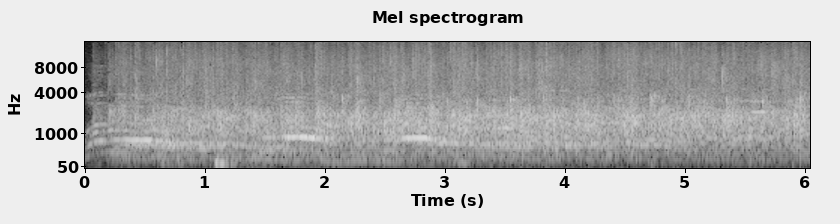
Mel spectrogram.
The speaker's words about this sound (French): Bravo ! Applaudissements. Embrassades.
